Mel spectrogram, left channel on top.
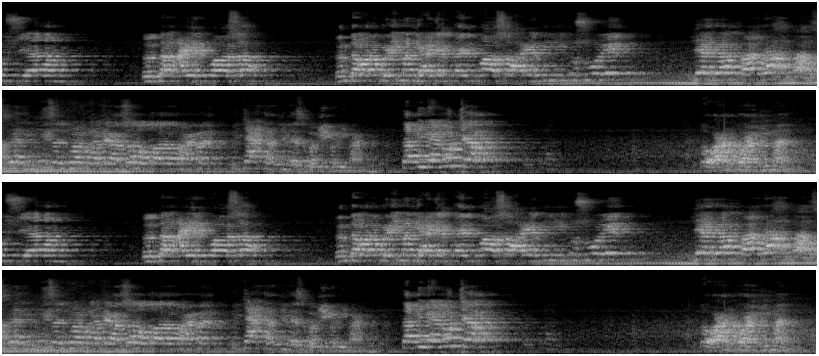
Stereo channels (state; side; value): normal; both; correlation 0.11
